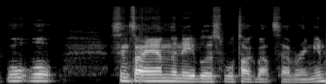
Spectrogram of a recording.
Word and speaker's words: Nae'Blis: Nebulous is incorrect. It's Nae'Blis.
